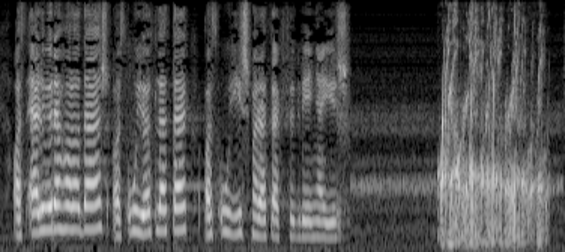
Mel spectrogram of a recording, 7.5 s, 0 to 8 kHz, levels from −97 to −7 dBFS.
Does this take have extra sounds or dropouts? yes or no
yes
